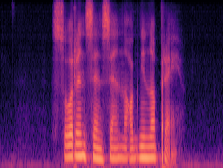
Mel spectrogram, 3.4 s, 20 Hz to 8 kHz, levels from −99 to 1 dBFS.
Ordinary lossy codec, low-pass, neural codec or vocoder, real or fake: none; none; codec, 16 kHz, 0.7 kbps, FocalCodec; fake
